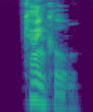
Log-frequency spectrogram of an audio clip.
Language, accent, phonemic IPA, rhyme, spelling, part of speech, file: English, Australia, /ˈkæŋkəl/, -æŋkəl, cankle, noun, En-au-cankle.ogg
- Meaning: An obese or otherwise swollen ankle that blends into the calf without clear demarcation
